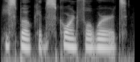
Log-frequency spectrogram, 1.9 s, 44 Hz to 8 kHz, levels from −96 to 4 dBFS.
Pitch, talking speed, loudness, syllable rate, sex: 160 Hz, 160 wpm, -22 LUFS, 4.3 syllables/s, female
